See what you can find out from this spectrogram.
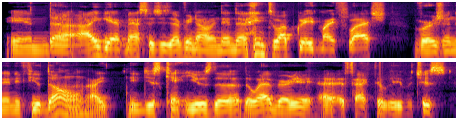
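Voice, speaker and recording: Slightly deep, halting man on dull audio. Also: steady tone, vocal fry. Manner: halting, repeats words as he goes. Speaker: investment counselor, podcast guest. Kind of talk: conversational interview answers.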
